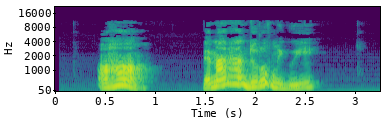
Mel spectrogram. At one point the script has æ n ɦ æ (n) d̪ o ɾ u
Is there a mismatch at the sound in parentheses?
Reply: yes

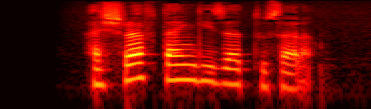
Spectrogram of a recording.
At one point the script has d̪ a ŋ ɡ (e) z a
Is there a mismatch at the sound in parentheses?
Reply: yes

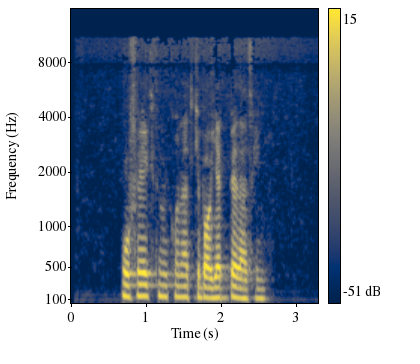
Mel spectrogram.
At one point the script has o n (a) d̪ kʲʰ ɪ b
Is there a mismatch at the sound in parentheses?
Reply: no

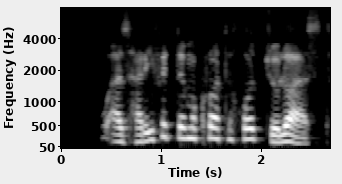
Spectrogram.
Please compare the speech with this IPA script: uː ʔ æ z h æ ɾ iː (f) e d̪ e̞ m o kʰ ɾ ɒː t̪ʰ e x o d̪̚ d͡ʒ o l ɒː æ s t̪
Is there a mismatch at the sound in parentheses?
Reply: no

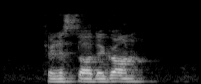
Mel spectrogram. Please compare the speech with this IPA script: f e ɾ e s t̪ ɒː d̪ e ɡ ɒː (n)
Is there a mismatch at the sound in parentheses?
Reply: no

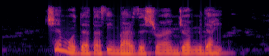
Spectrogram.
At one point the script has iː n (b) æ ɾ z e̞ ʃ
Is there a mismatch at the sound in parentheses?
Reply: yes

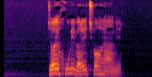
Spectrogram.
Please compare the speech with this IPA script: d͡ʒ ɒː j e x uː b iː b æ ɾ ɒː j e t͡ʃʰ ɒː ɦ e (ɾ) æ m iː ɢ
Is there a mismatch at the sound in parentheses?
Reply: yes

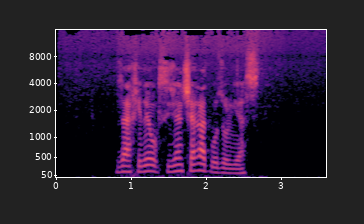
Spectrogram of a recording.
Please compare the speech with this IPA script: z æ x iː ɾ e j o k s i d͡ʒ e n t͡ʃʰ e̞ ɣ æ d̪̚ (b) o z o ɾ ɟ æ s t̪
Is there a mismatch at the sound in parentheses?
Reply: no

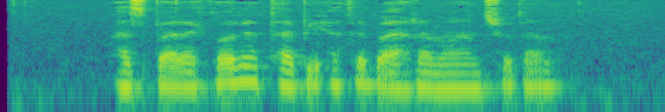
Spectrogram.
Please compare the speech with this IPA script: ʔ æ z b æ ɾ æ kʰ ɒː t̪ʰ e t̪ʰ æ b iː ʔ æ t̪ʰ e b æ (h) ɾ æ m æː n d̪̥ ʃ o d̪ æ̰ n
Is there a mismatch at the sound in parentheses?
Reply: no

